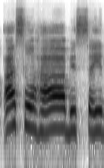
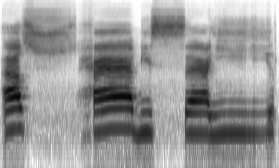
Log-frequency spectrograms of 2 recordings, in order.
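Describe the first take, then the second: First: اصحاب السعیر with a bouncing qalqalah on the ص; اصحاب with a jerky rebound on the ص; wrong pronunciation. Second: Slow اصحاب with a heavy whistling ص held, then a throaty ح; اصحاب السعیر recited slowly and smoothly; correct tajweed. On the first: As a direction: demo the error: make the ص in اصحاب echo. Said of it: "آپ اس کو ... نہیں بول سکتے". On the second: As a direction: stop the ص with a hiss and go to the ح from the throat. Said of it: "پھر آپ ہا پر جائیے". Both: Shown as a demonstration.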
